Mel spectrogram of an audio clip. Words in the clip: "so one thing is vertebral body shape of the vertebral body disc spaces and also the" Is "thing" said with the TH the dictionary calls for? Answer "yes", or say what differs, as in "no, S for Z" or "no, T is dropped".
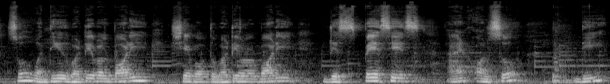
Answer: no, T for TH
